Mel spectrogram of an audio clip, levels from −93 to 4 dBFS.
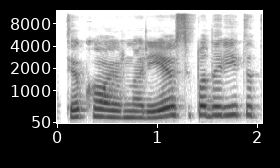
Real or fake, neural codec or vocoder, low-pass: fake; codec, 44.1 kHz, 7.8 kbps, Pupu-Codec; 10.8 kHz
